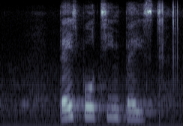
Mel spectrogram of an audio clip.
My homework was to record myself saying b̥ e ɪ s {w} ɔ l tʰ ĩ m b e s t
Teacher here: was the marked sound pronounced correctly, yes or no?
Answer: no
